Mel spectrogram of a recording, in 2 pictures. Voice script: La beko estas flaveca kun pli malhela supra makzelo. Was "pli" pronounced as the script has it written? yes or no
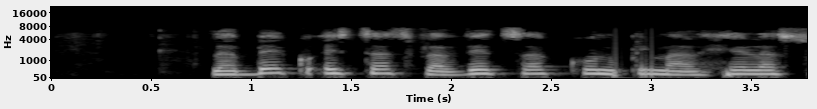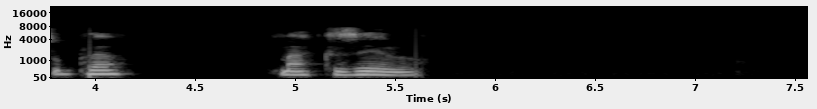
yes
